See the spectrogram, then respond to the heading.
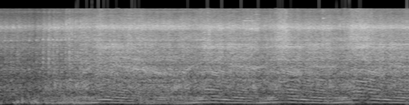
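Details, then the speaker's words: Honda CB Shine single-cylinder bike after repair: started with key, clean even revving rising and falling with throttle, no knock or rattle; sounds like a factory-fresh Shine, normal engine revving. "Start है और यहां का sound आप सुन सकते हैं एकदम sign का जो साउंड होता है कंपनी रिकॉर्डिंग दोस्तों वह साउंड इसमें ए गया है"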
